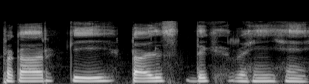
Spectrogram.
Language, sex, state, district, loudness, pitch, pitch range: Hindi, male, Madhya Pradesh, Katni, -17 LUFS, 150 Hz, 150-160 Hz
